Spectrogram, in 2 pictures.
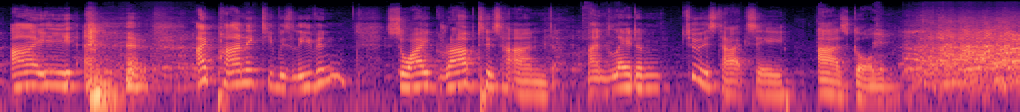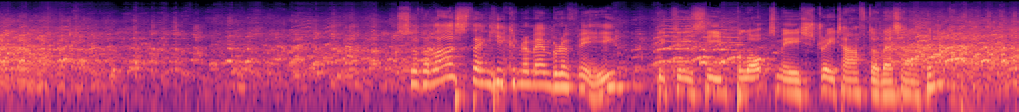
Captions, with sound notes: I panicked he was leaving. So I grabbed his hand and led him to his taxi as Gollum. (audience laughing) So the last thing he can remember of me, because he blocked me straight after this happened,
